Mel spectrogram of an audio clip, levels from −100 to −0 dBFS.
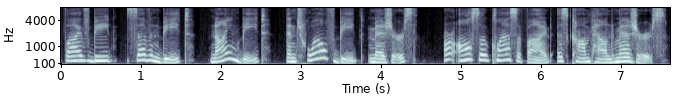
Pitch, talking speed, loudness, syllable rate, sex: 215 Hz, 125 wpm, -15 LUFS, 4.1 syllables/s, female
